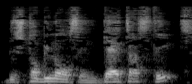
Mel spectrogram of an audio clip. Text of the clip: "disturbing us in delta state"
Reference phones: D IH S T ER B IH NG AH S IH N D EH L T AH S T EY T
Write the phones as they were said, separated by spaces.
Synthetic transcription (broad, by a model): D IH S T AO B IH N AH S IH N D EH T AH S T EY T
